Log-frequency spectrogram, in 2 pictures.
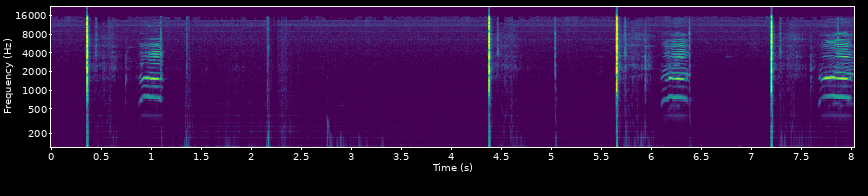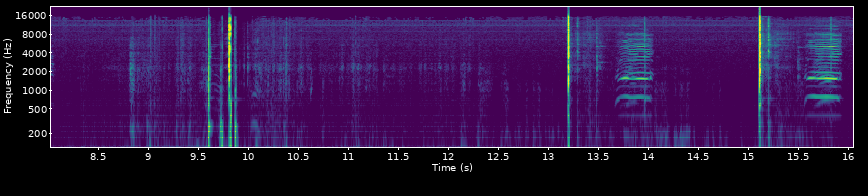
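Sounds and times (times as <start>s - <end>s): rifle shots: 5.6s - 6.1s, 7.2s - 7.7s, 13.2s - 13.6s, 15.1s - 15.6s.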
